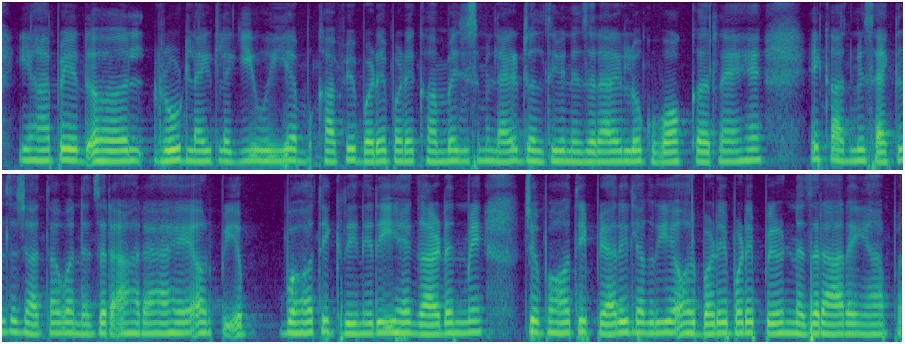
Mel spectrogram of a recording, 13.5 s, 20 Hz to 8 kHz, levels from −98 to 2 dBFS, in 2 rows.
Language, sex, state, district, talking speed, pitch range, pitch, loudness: Hindi, female, Andhra Pradesh, Guntur, 260 wpm, 175-190 Hz, 185 Hz, -21 LUFS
